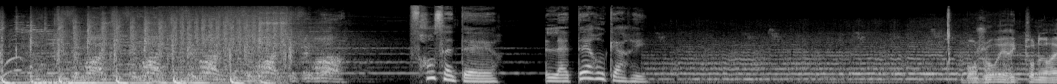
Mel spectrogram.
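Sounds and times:
dense swarm of bees buzzing: 0:00.4 - 0:03.5, 0:05.9 - 0:10.5
speech: 0:04.2 - 0:06.6, 0:09.6 - 0:10.5.

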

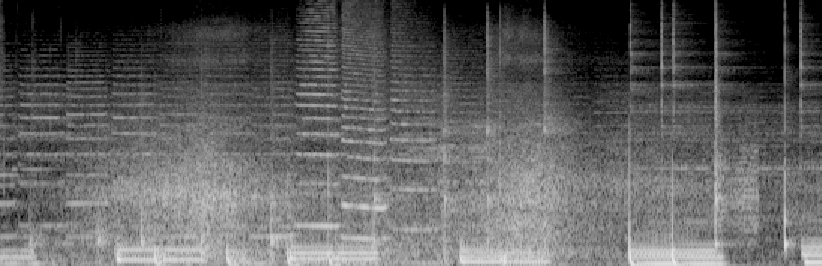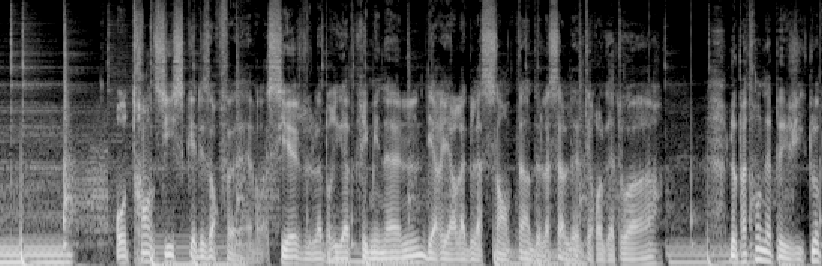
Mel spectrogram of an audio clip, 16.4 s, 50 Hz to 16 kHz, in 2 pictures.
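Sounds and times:
harsh horn-like honks: 0:00.0 - 0:09.2
police car siren blaring in two-tone blasts: 0:00.0 - 0:09.4
speech: 0:09.4 - 0:16.4.

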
